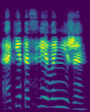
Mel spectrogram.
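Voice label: Speech Sound Russian Common Messages; Missile 9 O'Clock Low; Betty; DCS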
